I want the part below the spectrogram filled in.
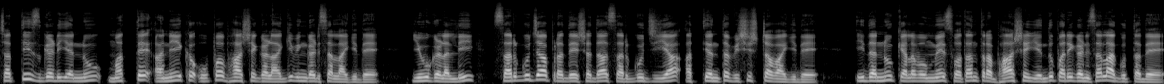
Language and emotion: Kannada, neutral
